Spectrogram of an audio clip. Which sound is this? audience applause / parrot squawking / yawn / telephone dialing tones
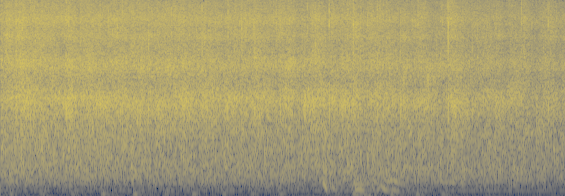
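audience applause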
